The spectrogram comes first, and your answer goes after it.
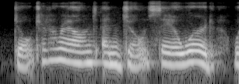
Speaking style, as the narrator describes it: whispered the Rebbe

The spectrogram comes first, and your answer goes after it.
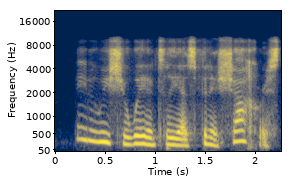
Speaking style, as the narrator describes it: the leader of the group suggested softly

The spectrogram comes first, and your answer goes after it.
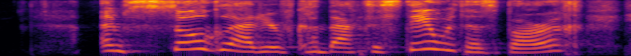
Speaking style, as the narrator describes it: exclaimed

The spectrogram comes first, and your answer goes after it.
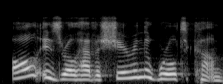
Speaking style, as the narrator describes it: began the Magid loudly

